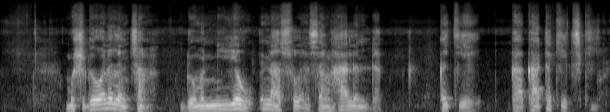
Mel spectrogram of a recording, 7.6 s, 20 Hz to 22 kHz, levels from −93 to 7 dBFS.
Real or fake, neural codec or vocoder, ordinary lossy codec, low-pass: fake; codec, 44.1 kHz, 7.8 kbps, Pupu-Codec; none; 19.8 kHz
